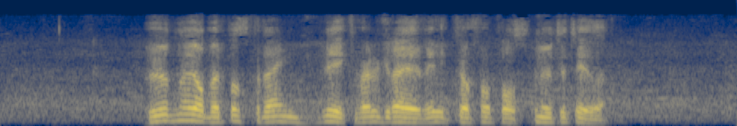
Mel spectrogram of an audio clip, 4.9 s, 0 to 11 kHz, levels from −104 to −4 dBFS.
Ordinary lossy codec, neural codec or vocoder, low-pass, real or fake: AAC, 32 kbps; none; 7.2 kHz; real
